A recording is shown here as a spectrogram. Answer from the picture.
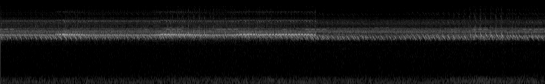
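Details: Bell cricket song from Sanuki, Chiba, Japan, recorded in autumn: a close, clear, bell-like ringing note swells in three bursts over the first five seconds, then gives way to a softer, rapidly pulsed high chorus of other crickets.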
